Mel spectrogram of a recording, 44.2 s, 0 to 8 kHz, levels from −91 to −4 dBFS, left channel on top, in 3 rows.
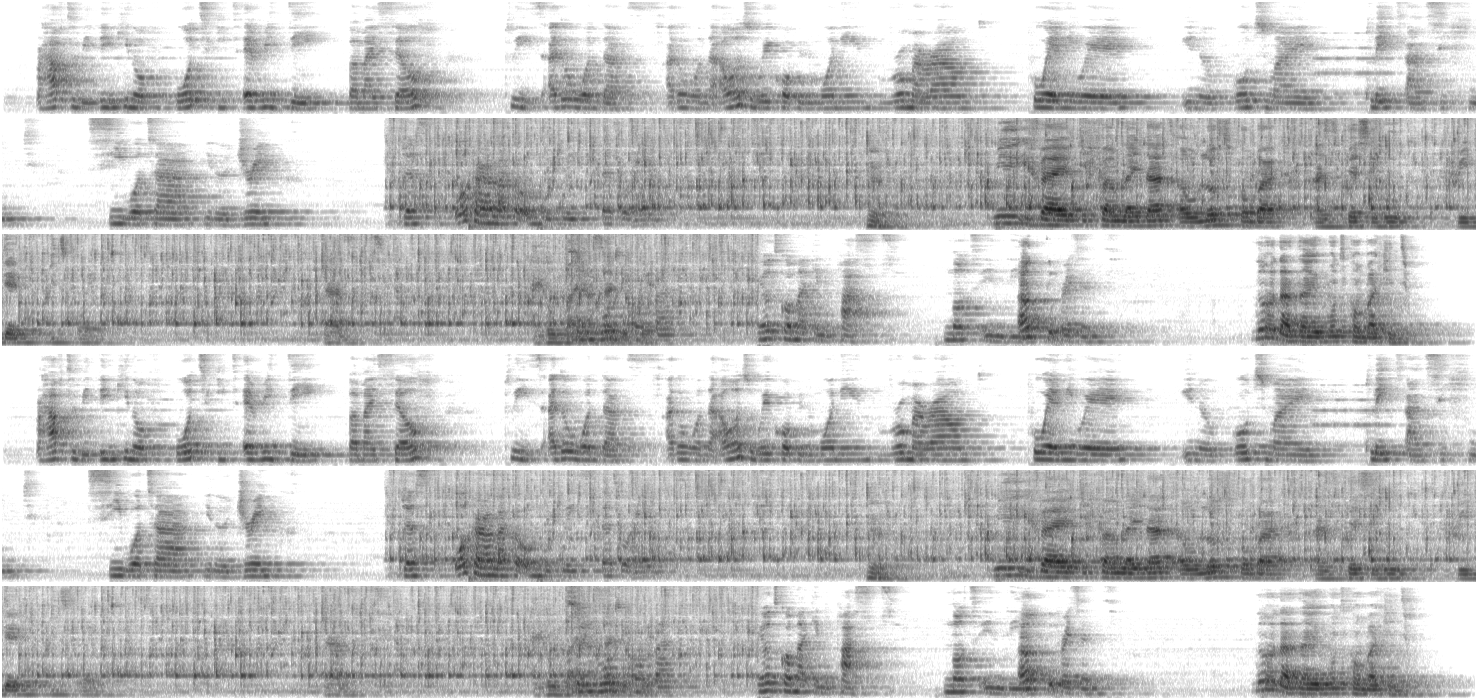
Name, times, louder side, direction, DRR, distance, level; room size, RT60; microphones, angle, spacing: voice 1, 0.3-3.2 3.5-4.3 5.1-6.2 6.6-9.7 10.3-11.2 11.8-14.9 15.6-17.4 18.7-19.0 19.3-21.4 33.0-33.4 35.1-36.2 37.0-38.0 38.9-39.8 40.1-40.4, right 2 dB, 45° right, 2 dB, 0.7 m, -34 dB
sound 1, 18.6-37.1, left 1 dB, 10° left, 0.4 m, -37 dB
voice 2, 23.4-23.7 24.1-24.3 24.6-28.8 29.2-30.4 32.7-32.9 33.2-33.3 34.8-36.0 39.6-40.1 42.0-43.6, left 2 dB, 60° left, 6 dB, 1.0 m, -28 dB
14.0 x 6.5 x 4.9 m, 1.1 s
head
